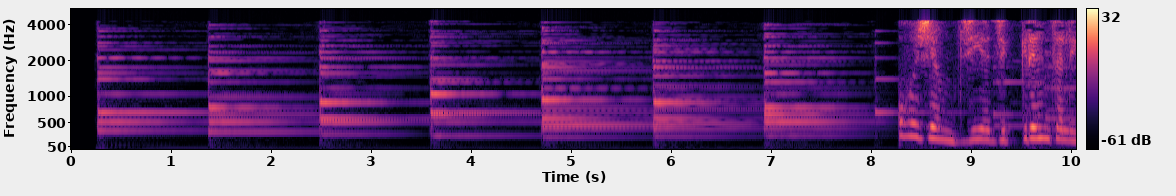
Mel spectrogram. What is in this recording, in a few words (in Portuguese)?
MÃE (FILHOS ENVIAM) F, Telemensagens Aniversários Evangelico Fem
